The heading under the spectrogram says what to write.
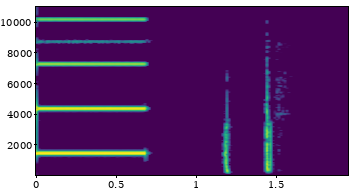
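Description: A steady electronic telephone tone sounds for under a second and cuts off as a call from a public phone booth is disconnected, followed by two sharp clicks and a faint low hum on the line.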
